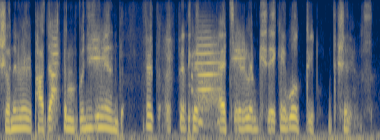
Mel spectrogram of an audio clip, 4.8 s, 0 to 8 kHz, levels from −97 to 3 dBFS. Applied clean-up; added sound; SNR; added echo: neural diffusion model UNIVERSE++.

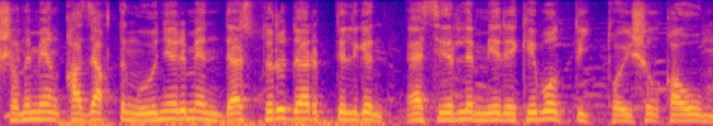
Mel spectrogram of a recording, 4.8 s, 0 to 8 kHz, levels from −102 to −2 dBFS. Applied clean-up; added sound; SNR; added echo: none; none; none; none.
